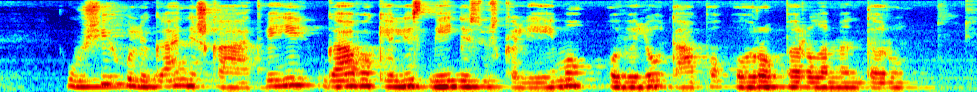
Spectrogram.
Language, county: Lithuanian, Vilnius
